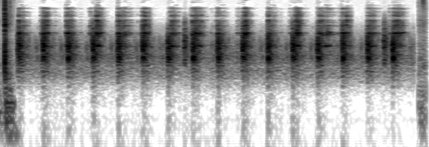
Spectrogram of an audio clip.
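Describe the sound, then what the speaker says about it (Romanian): A muddy, low-pitched shaker loop from a Splice sample pack plays alone, a steady run of about two dozen even, rhythmic shakes that stay loud and close throughout. "Primul loop de shaker-e sună cam așa."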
